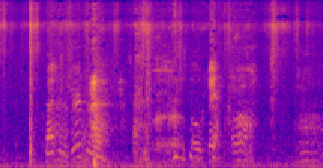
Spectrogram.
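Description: Indistinct voices and calls of several men, with two sharp knocks; the louder one comes a little over a second in.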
